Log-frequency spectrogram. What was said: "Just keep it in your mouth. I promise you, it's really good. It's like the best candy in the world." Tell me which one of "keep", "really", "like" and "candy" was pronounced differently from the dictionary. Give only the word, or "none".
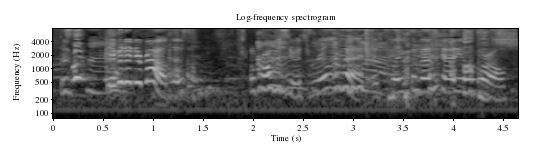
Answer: candy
